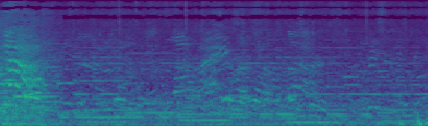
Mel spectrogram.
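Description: Loud children's voices and chatter that drop away about half a second in, followed by quieter music of held low notes stepping from pitch to pitch, with faint voices over it.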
